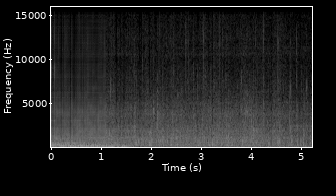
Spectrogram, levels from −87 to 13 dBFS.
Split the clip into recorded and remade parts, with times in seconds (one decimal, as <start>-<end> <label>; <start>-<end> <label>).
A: 0.0-1.1 remade; 1.1-5.2 recorded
